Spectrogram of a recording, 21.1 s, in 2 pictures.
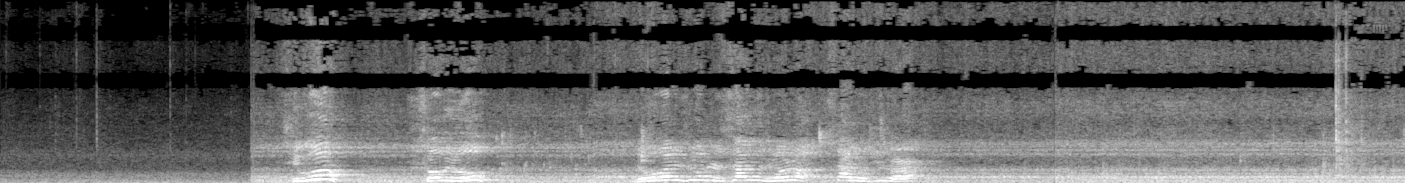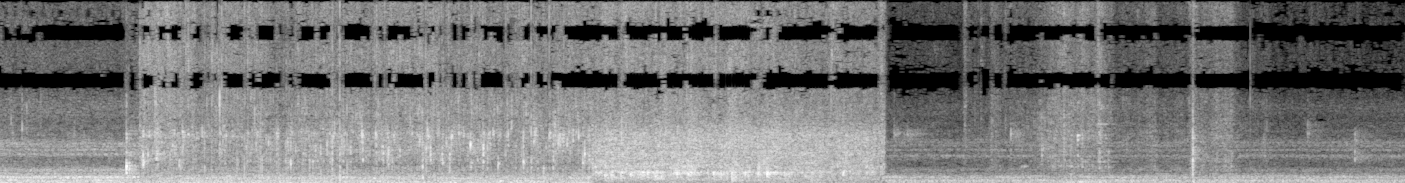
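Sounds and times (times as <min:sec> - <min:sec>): chicken deep-frying in oil: 0:11.4 - 0:19.4.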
